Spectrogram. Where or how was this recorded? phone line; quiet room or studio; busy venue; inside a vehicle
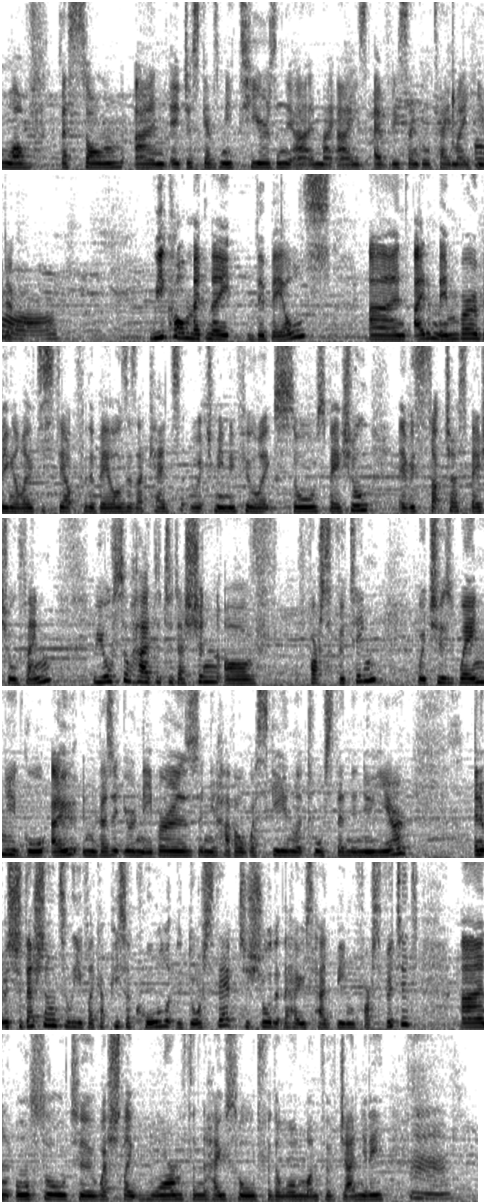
busy venue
